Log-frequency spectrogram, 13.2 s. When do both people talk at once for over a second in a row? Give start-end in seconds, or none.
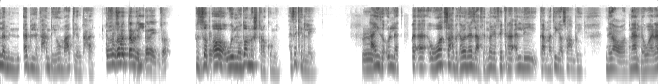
none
